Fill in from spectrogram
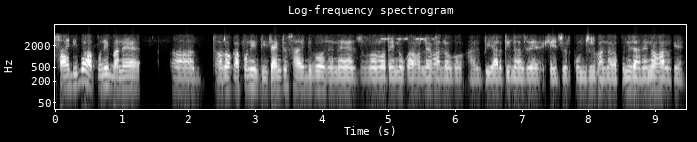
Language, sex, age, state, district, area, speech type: Assamese, female, 60+, Assam, Kamrup Metropolitan, urban, conversation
